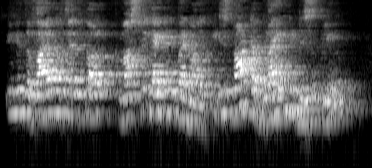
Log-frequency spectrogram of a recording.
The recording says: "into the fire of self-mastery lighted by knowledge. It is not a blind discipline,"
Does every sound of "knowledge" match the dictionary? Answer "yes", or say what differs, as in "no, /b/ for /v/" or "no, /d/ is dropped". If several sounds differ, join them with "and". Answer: no, /dʒ/ is dropped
